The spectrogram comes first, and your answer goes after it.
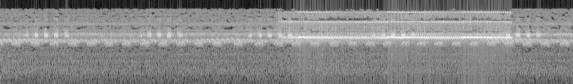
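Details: Insects chirp in short high-pitched pulsed bursts, three or four pulses per burst, then a louder steady shrill trill holds for about three seconds before the bursts resume.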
